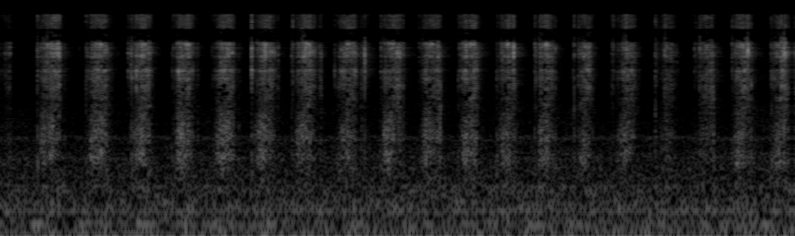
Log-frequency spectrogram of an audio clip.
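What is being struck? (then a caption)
Fried potato chip scraped by a metal peeler. A red-handled metal vegetable peeler scrapes and shaves along the edge of a single thin, curved, dry fried potato chip held between fingertips over a bowl of chips. The result is a steady series of short, bright, rasping crunchy scrapes, about two or three per second. A faint low hum sits underneath.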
